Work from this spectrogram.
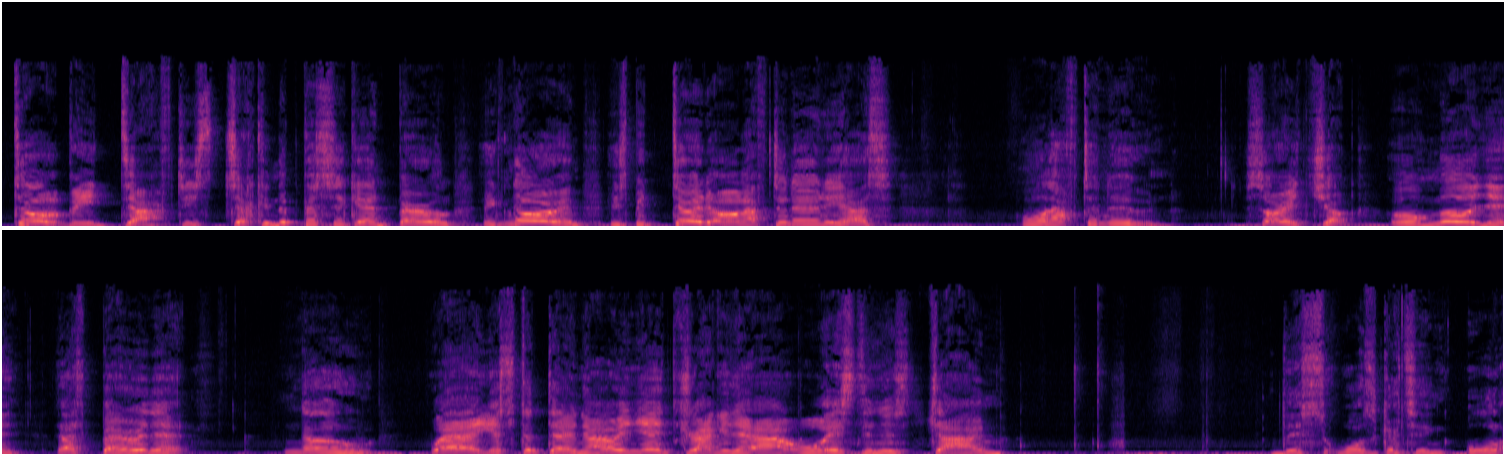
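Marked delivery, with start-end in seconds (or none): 0.1-8.8 high, loud northern scolding; indignant old women. Acted. Old woman tells Beryl he's taking the piss, indignant. 9.3-18.8 high, loud northern nagging; bickering old women. Acted. Old women argue and accuse each other of dragging it out, bickering.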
